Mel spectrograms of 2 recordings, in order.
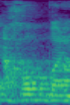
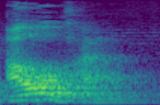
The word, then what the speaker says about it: আহ্বান: আকার দিলাম দন্তনা দিলাম তাহলে উচ্চারণটি হচ্ছে আহ্বান আমরা অনেকেই এই উচ্চারণটিকে আহ্বান বলি অনেকেই আমার দেখা মতো অনেকেই আমরা আহ্বান বলি আহ্বান হবে না উচ্চারণটি হবে আহ্বান এরপরেরটি ঠিক সেই একইভাবে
